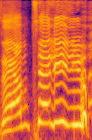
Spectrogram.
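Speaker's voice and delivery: high voice then a laugh; high laughing warning. Real, not acted. Laughs at apology.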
